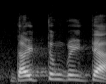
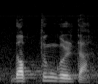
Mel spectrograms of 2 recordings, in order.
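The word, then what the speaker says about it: 넓둥글다: 이 경우를 원칙을 적용해서 리을을 선택하게 되면 널뚱글다 한번 발음해봐. 다 같이. 널뚱글다 해봐. 시작. 널뚱굴다. 어때요? 어색하고 발음이 좀 정확하지 못하죠? 그래서 그런 것을 대비하기 위해서 비읍을 선택해. 한번 발음해 볼까? 다 같이 넙뚱굴다. 되죠? 좀 더 확연하게 들리지? 그래서 비읍을 선택한다라고 할 수 있습니다.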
